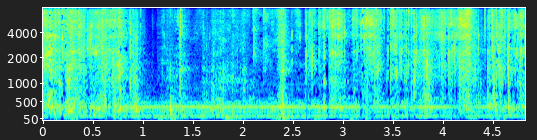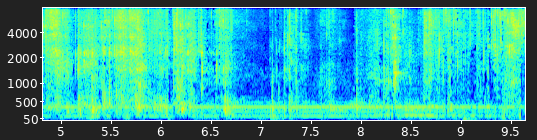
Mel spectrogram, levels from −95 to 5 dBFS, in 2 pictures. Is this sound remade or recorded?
remade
